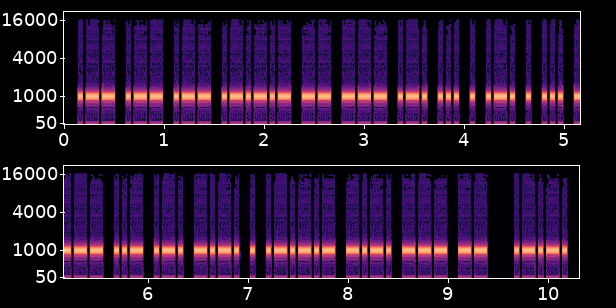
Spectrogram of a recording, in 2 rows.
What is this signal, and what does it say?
Morse code, heard as a keyed tone, about 30 wpm, 1000 Hz. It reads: WWW.MORSERESOURCE.COM <AR>
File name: qotdfiles / 30wpm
